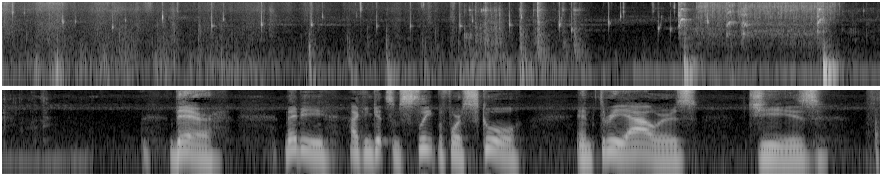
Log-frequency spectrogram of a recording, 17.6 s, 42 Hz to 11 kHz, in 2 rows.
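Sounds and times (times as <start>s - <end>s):
leaky faucet dripping: 0.0s - 9.3s
low hum: 0.0s - 17.5s
speech: 10.5s - 11.0s, 11.6s - 17.1s.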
